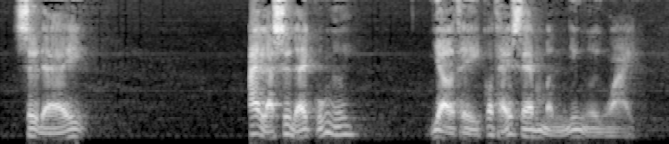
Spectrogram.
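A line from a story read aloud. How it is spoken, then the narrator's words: Cold question. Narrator (Vietnamese): Hắn lạnh lùng hỏi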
